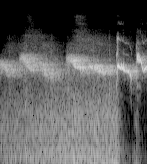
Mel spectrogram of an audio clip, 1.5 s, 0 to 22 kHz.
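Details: Oriental white-eye (Mata Puteh Raja) beginning to sing, 30 August 2022, new white plumage almost fully pigmented; a sustained thin high warble that breaks into two quick sharp chirps at the end.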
